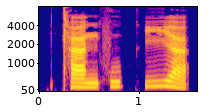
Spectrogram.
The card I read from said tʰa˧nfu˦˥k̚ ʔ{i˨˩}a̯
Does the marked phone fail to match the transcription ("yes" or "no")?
yes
